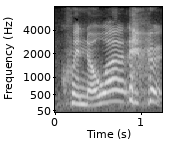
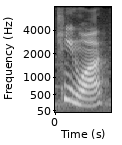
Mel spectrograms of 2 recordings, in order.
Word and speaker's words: quinoa: Uh, it's spelled qu ui n o a, which looks like quinoa.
